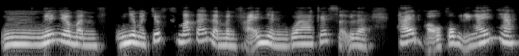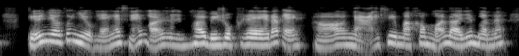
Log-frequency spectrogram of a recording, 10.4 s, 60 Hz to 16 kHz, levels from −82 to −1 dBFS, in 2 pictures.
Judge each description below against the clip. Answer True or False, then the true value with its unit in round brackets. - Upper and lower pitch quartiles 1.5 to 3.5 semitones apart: False (4.4 semitones)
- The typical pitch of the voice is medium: False (200 Hz)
